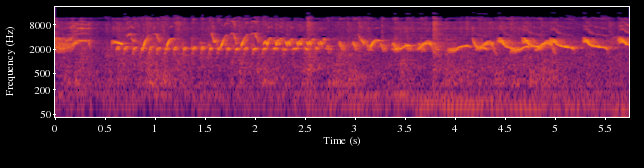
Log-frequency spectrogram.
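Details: A Chinese hwamei in Hai Phong sings on a rainy afternoon, a loud, fast run of varied whistles, slurred notes and quick trills without pause, over a faint steady hiss of rain.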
